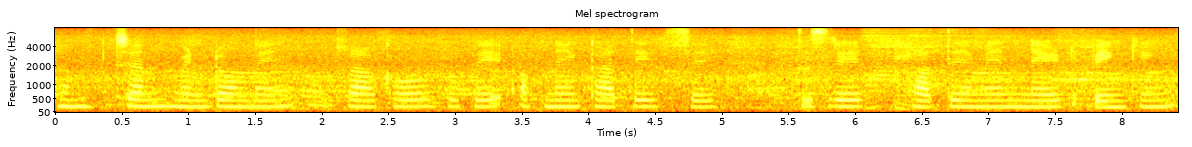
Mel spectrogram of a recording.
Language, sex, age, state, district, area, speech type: Hindi, female, 18-30, Madhya Pradesh, Harda, urban, spontaneous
